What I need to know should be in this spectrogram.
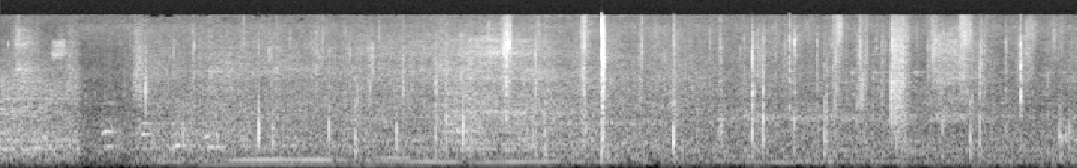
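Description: Footsteps tap on stone under an echoing archway.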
